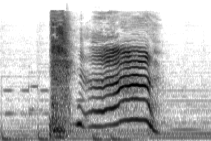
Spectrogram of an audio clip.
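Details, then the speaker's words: A streamer sneezes just as a livestream starts, a sharp burst of air followed by a drawn-out voiced sound that falls away, over faint music; she says the sneeze also brought a cough and a runny nose. "あくしゃみも咳も鼻水も出た。全部出た。今の勢いで。"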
